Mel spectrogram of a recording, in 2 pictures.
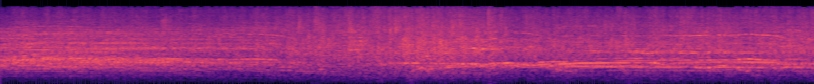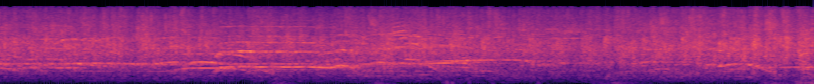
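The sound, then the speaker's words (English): A crowd applauds loudly and steadily for about sixteen seconds, dense clapping mixed with cheers, whoops and excited shouts rising over the top. “It says, crowd go wild.”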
